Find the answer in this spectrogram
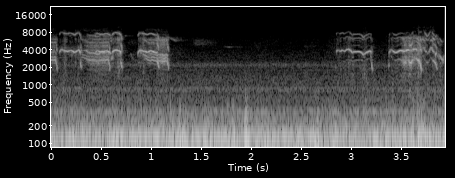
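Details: Nest-box American kestrel chicks, Prairie du Chien, Wisconsin, USA, mid-June 2022. Two bursts of grating, wavering calls open the recording, a quiet gap follows, then two more raspy bursts, all over a steady low droning hum.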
